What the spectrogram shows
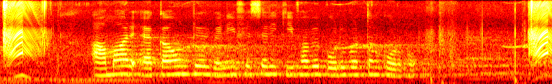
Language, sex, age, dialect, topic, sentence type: Bengali, female, 31-35, Jharkhandi, banking, question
